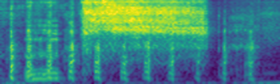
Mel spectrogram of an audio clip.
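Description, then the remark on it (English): A radiator, normally covered to keep its noise down but now uncovered, lets out a loud, steady high-pitched hiss lasting a little over a second, while a person keeps talking underneath it before and after. “No, it's a stupid radiator. I usually have something over it to keep that noise down, but I took it off the other day and forgot to put it back on.”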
